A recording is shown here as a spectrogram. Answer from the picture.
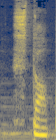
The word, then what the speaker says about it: stopped: When the clock stopped stop 重读闭音节，双写了 P 然后呢加上 ED，轻辅音结尾的动词加了 ED 之后 ED 的发音是 T stopped。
